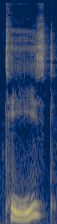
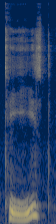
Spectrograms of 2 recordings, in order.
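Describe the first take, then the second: No difference in how they are said.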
